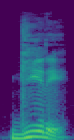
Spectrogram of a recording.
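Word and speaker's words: Garioch: It's pronounced Giri. The area around Inveri. Elizabeth Nickel works there. Worked there. Giri. the more the hells it spelled Gary. He went round the office picking up the dirty mugs, muttering.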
